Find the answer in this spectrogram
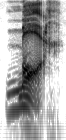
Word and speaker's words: mer: En este caso se escucharía como e, como en la palabra ergonomía o en la palabra hermano, por ejemplo. Vamos a mirar los ejemplos para que puedan ver la diferencia. Por ejemplo, en la siguiente palabra o el siguiente ejemplo que tenemos, diríamos mer. Mer. Si se dan cuenta, yo no digo mer, sino mer, como e.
